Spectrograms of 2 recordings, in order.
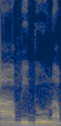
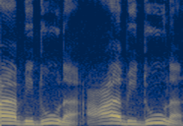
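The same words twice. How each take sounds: First: আবিদু না with a plain alif a; mispronounced as hamza. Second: আবিদু না opening on a throaty ayn; pressed ayn, long vowels in আবিদু না; correct ayn. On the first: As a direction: start আবিদু না on an ordinary open a, no throat. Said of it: "হামজার উচ্চারণ". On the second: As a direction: squeeze the first a of আবিদু না from mid-throat. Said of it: "আইনের উচ্চারণ করতে হবে". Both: Shown as a demonstration.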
